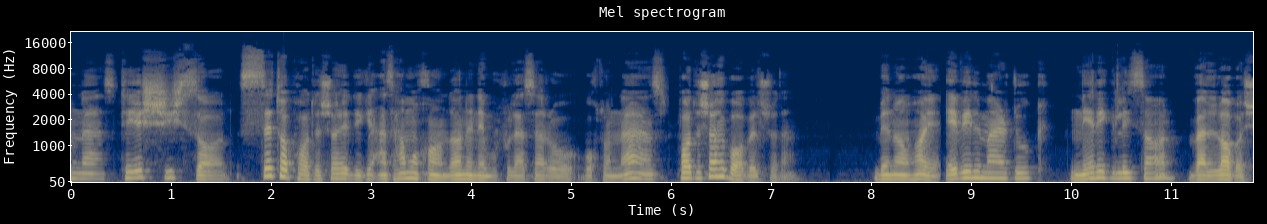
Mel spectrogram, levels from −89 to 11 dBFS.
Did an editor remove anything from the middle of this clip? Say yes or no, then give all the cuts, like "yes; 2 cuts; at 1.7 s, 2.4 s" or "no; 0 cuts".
no; 0 cuts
